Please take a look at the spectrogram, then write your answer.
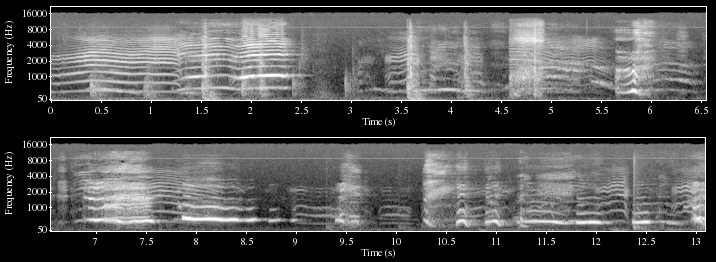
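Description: A girl cries and whimpers up close, with wavering, breathy sobs and shaky wails coming in uneven bursts and catching breaths throughout.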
